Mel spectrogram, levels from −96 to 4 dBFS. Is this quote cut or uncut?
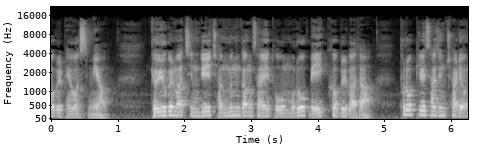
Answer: uncut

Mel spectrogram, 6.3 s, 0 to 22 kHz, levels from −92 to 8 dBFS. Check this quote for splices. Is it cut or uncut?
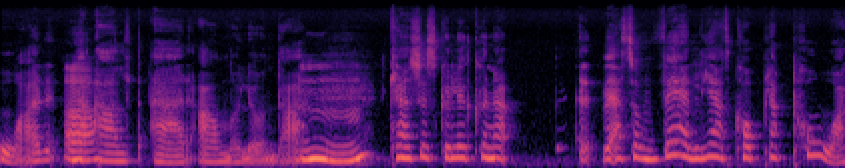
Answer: uncut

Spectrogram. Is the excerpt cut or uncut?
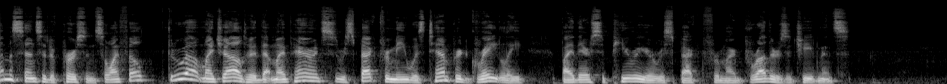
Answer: cut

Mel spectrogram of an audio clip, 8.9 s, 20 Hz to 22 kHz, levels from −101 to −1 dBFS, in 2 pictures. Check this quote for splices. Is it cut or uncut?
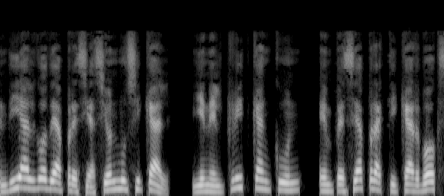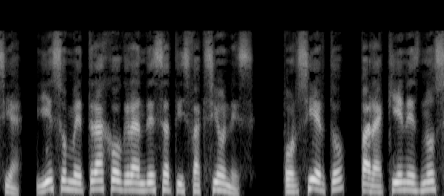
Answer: cut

